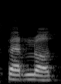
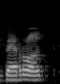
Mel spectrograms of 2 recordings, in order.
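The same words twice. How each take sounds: First: Perrault said as "per-LO", with an L; mispronounced name. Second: Perrault said as "pe-RRO", without an L; corrected name. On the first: Co-host slips on the storyteller's name, Perrault as "per-LO". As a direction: say Perrault with an L in place of the R sound. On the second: Co-host corrects the storyteller's name, Perrault as "pe-RRO". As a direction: say Perrault with a Spanish double R and no L. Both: Real, not acted.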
